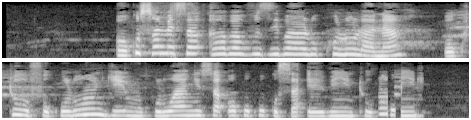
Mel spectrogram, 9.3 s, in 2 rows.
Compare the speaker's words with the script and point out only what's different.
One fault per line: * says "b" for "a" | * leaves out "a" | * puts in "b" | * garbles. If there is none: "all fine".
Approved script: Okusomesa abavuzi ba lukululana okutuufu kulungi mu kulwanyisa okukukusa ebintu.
* garbles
